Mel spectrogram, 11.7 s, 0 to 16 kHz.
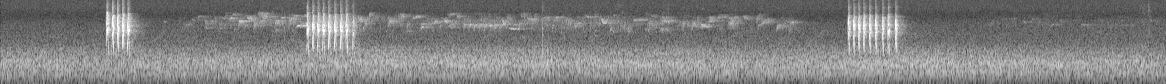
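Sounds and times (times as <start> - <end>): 
faint background hiss: 0.0 - 11.6
Eurasian wren rattle call: 1.0 - 1.4, 3.0 - 3.7, 8.5 - 9.1.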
